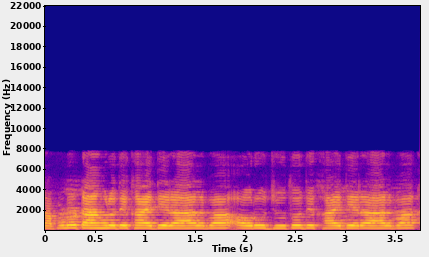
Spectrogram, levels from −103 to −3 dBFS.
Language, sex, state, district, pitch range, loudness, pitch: Bhojpuri, female, Uttar Pradesh, Deoria, 250-260 Hz, -14 LUFS, 255 Hz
